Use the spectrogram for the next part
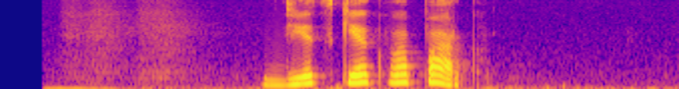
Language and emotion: Russian, neutral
